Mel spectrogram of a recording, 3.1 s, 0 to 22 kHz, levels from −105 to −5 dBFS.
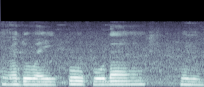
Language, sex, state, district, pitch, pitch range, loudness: Telugu, male, Andhra Pradesh, Krishna, 140 Hz, 135-145 Hz, -15 LUFS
